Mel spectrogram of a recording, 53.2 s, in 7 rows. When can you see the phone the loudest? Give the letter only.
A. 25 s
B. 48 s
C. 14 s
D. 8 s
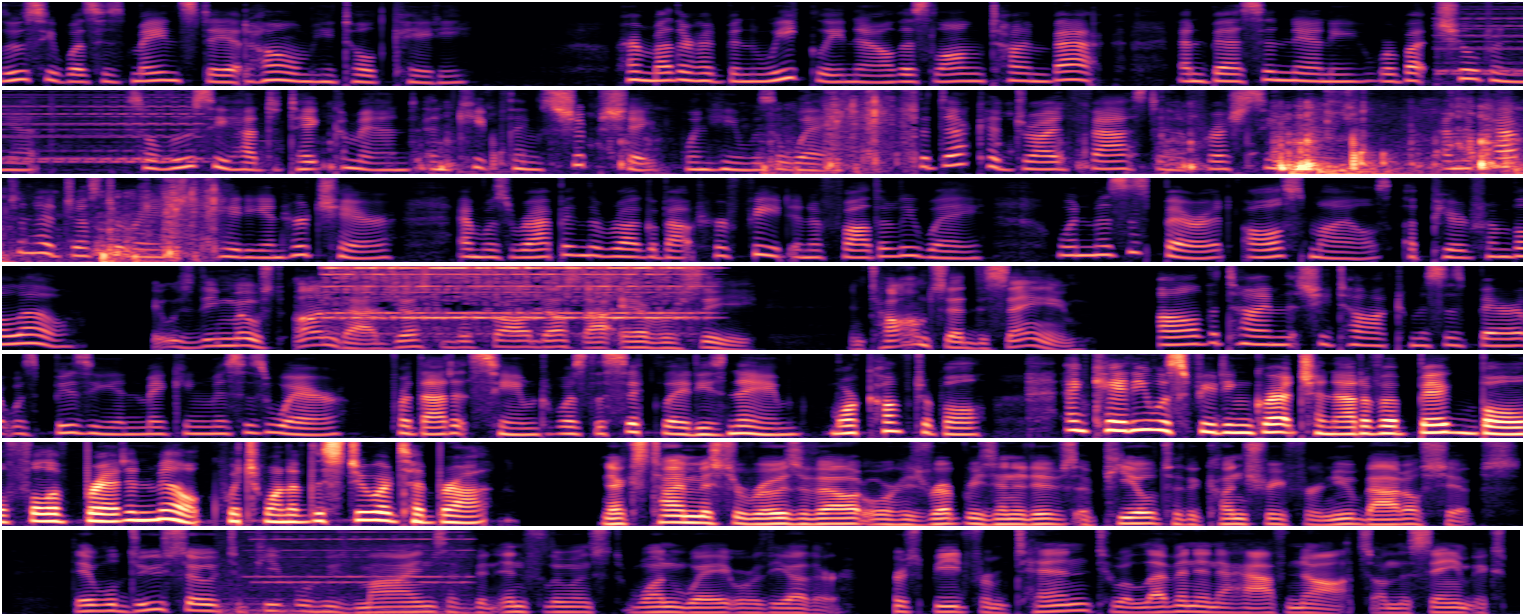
A.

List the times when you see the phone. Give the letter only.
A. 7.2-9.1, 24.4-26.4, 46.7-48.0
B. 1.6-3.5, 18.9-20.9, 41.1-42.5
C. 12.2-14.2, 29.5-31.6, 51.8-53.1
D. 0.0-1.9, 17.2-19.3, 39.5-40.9
A.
